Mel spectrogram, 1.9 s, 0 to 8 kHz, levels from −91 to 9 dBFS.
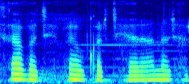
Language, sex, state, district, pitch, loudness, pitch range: Bhojpuri, female, Uttar Pradesh, Gorakhpur, 165 Hz, -34 LUFS, 155-170 Hz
